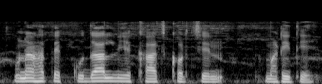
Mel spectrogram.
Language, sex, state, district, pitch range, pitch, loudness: Bengali, male, Assam, Hailakandi, 125-150 Hz, 140 Hz, -18 LUFS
